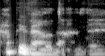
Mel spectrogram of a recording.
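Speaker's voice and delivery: very low, very soft, hushed loving murmur. Talking about Valentine's Day, the speaker addresses the camera in a lowered voice. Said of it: "I kind of lower my voice and I look into the camera".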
